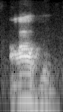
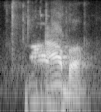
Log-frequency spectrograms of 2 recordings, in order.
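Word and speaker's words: אבא: Chief, how do you pronounce that? Abba. Abba. Abba is father.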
